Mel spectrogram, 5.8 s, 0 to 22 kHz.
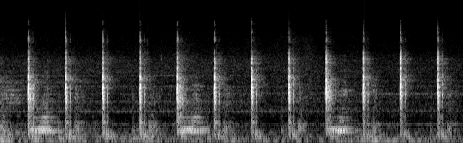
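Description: Electronic music played through a small speaker driven by a TPA3118 mono amplifier board. This is a sparse passage: sharp clicks about twice a second over a soft low beat about once a second.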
